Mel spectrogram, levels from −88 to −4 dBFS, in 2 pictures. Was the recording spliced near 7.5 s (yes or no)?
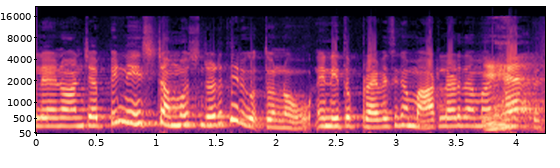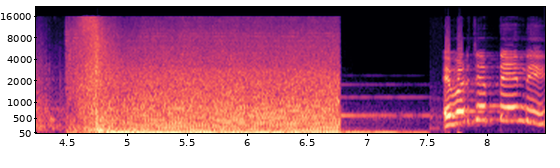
yes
